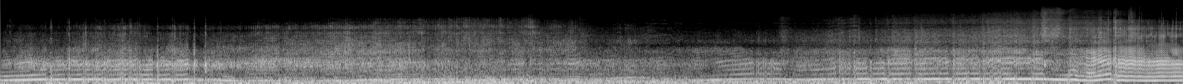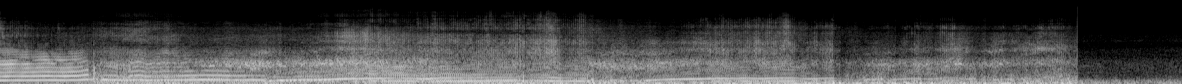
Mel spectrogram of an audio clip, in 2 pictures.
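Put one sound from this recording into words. Car engines rev loudly and rise and fall as the cars drift around a track, outdoors.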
